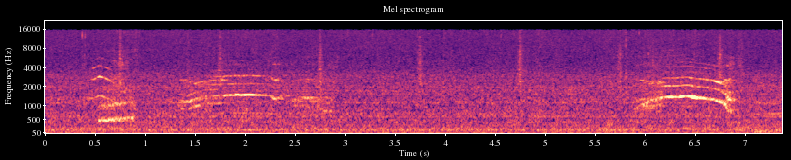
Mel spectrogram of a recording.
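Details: A Ragdoll cat born 20 February 2015 gives two drawn-out, arching meows a few seconds apart while nursing.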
